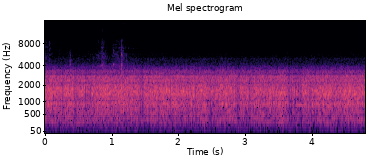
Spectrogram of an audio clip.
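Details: Two-metre band (144.000–145.990 MHz) reception on an open repeater channel: constant rough hiss with faint rasping texture throughout, interference (QRM) swamping the receiver.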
